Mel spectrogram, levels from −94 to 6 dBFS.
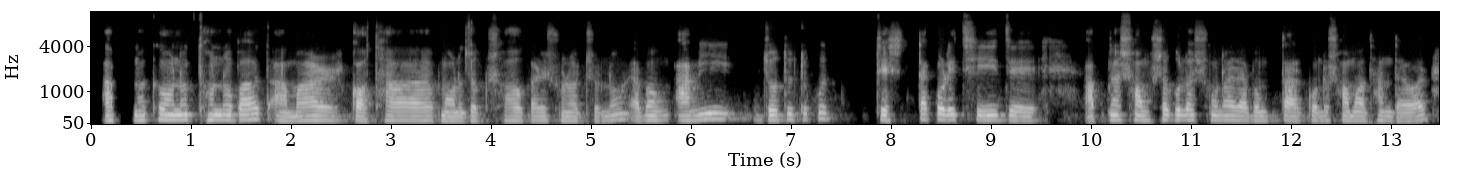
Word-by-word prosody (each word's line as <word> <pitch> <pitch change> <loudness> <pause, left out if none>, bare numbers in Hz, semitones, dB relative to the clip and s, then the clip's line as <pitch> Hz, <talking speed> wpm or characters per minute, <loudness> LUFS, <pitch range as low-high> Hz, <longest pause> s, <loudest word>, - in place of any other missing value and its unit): আপনাকেও 140 +3 0
অনেক 150 0 +5 0.2
ধন্যবাদ 155 +2 +4 0.2
আমার 130 +2 +3 0.4
কথা 130 +2 +2 0.5
মনোযোগ 125 +1 0 0.2
সহকারে 130 -1 -2
শোনার 125 -2 -2
জন্য। 130 +1 -5 0.3
এবং 135 +2 +1 0.3
আমি 150 +5 +1 0.6
যতটুকু 160 +3 -1 0.6
চেষ্টা 150 +2 0
করেছি 155 -1 +3 0.3
যে 135 -2 +2 0.7
আপনার 145 -1 -1
সমস্যাগুলো 150 +2 +1 0.2
শোনার 140 -1 0
এবং 130 +1 -1 0.2
তার 125 -1 +3
কোনো 135 0 -1
সমাধান 130 0 -1
দেওয়ার। 120 +4 +1
140 Hz, 100 wpm, -23 LUFS, 130-150 Hz, 0.7 s, অনেক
